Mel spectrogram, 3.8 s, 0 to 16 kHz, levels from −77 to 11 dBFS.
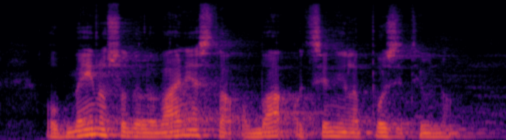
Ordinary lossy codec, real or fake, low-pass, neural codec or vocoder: none; fake; 14.4 kHz; vocoder, 48 kHz, 128 mel bands, Vocos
